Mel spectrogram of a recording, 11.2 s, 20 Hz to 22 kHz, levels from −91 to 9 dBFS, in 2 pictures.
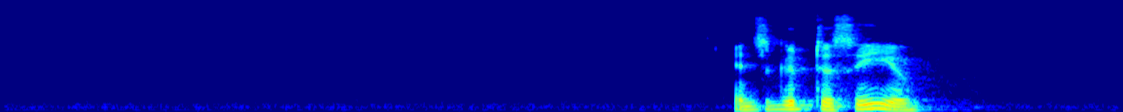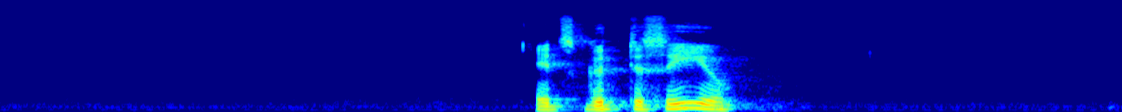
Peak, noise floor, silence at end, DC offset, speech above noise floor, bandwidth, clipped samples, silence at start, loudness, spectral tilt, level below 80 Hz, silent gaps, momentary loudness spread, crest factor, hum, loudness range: -12 dBFS; -84 dBFS; 1.95 s; under 0.1%; 56 dB; 12.5 kHz; under 0.1%; 3.7 s; -30 LUFS; -6.5 dB/octave; -72 dBFS; none; 12 LU; 24 dB; none; 8 LU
